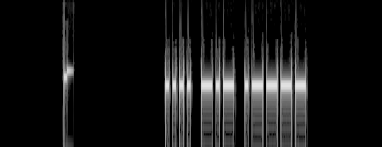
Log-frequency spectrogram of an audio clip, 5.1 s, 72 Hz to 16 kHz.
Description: Morse code, heard as a keyed tone, about 25 wpm, 700 Hz. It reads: HK1
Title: Callsign Prefixes for Top 100 DXCC - 25wpm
